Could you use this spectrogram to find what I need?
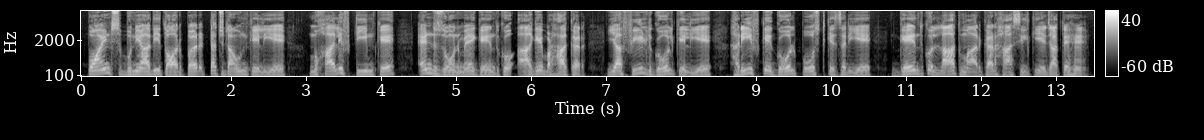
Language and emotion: Urdu, neutral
